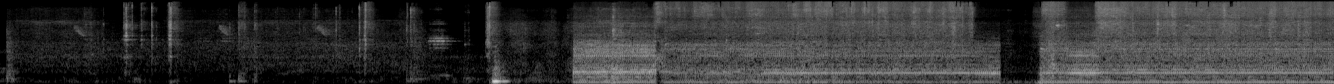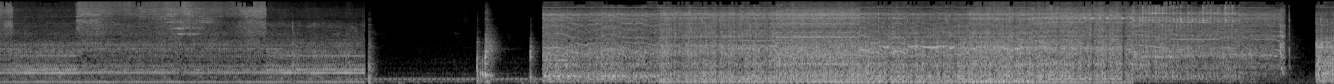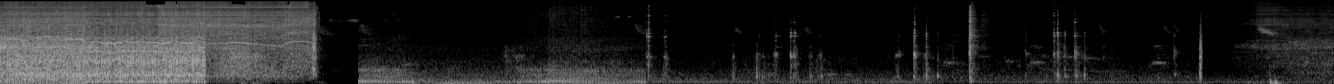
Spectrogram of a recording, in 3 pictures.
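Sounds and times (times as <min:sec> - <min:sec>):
harsh grinding or cutting: 0:05.7 - 0:17.0, 0:18.8 - 0:30.0
power tool motor whine: 0:05.8 - 0:17.0, 0:18.8 - 0:29.9.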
